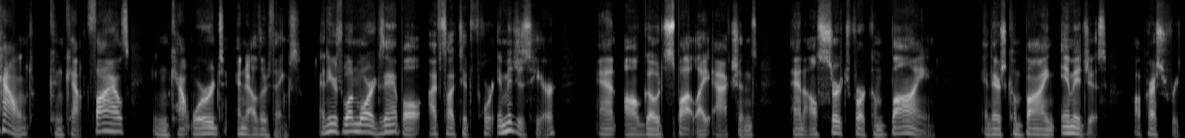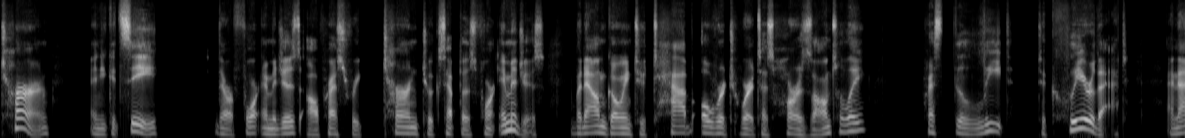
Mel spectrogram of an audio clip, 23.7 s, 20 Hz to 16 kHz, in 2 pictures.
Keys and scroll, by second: 5.5 super+space, 6.0 super+3, 7.3-8.6 typing, 10.8 Return, 15.6 Return, 18.8 Tab, 21.5 BackSpace.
